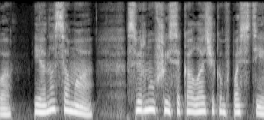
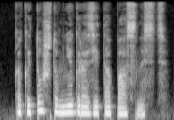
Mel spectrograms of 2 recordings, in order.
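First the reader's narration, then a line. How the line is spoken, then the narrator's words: Quiet after a pause. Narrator (Russian): Она помолчала и тихо добавила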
